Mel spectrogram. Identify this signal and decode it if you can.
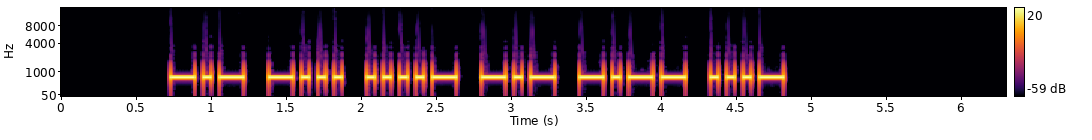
Morse code, heard as a keyed tone, about 22 wpm, 700 Hz. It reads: KB4KYV
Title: USA Call Signs 22wpm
